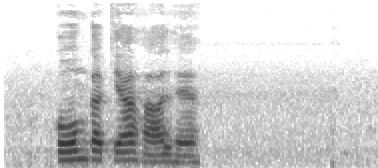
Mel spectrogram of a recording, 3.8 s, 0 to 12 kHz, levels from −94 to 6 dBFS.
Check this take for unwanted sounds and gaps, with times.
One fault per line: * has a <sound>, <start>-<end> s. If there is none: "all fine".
all fine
